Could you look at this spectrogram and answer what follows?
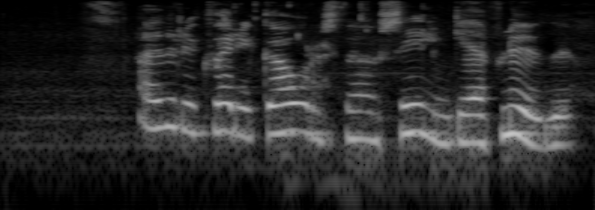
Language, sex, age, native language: Icelandic, female, 11, Icelandic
